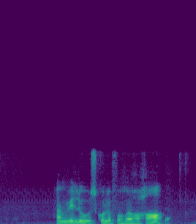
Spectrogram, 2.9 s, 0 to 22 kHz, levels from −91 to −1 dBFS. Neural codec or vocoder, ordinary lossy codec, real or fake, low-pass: codec, 16 kHz, 0.9 kbps, LongCat-Audio-Codec; MP3, 96 kbps; fake; 7.2 kHz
